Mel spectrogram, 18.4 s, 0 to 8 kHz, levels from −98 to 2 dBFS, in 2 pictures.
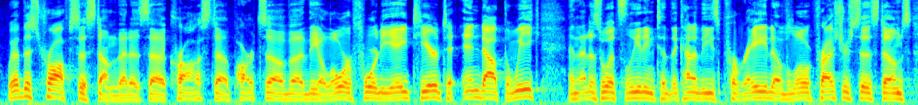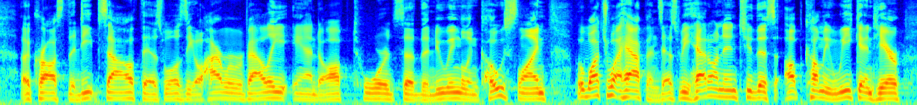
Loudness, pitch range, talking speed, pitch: -23 LUFS, 115-130 Hz, 225 wpm, 120 Hz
